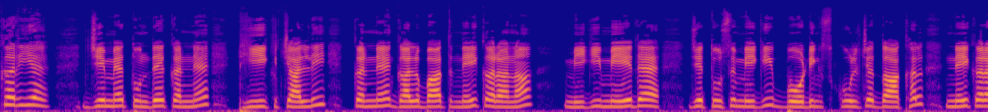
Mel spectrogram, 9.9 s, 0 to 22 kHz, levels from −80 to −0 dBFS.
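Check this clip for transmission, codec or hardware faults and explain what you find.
Nothing wrong can be heard anywhere in this speech.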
